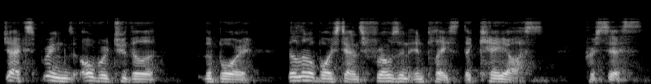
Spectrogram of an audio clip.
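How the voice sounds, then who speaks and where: In an unhurried, mid-range voice, a man reads a screenplay's action lines at a table read, sometimes tripping and repeating words. The lo-fi audio is dull and has background noise.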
